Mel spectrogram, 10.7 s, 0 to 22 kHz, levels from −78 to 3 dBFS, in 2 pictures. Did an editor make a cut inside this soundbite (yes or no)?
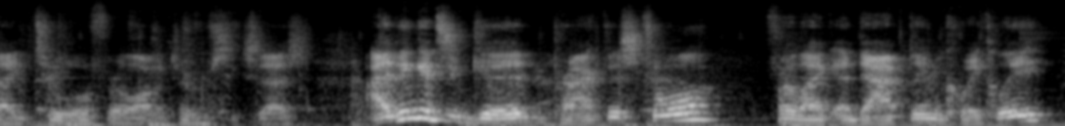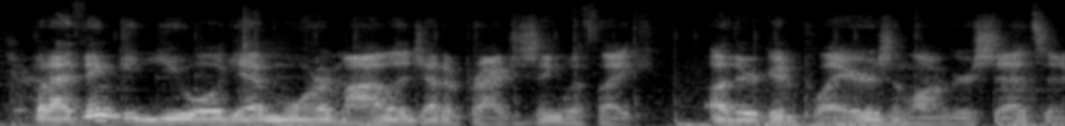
no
